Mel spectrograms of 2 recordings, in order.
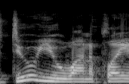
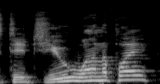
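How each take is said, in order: First: "Do you wanna play?" with "Do" rising as a question. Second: "Did you wanna play?" slower, with "Did" replacing "Do"; slower reply. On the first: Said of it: "in the question". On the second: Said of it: "and the response is". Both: Retold or imitated.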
